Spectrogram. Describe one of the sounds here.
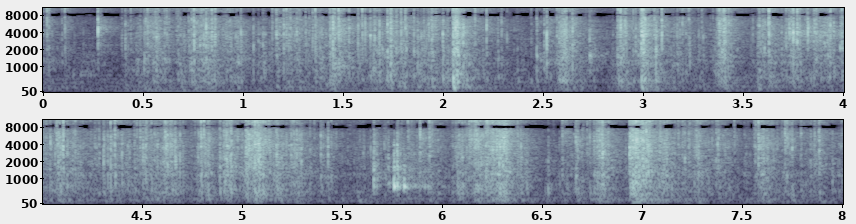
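Dry noodles crackle inside a plastic bag.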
